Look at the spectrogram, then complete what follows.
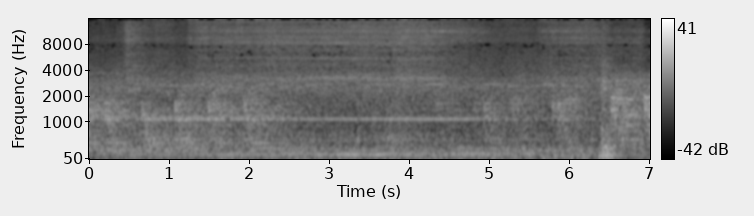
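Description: Toyokoki sheet-metal press brake running: a steady mechanical noise with a thin whine through the middle and a sudden knock about six and a half seconds in.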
